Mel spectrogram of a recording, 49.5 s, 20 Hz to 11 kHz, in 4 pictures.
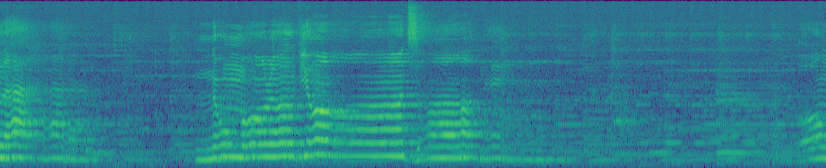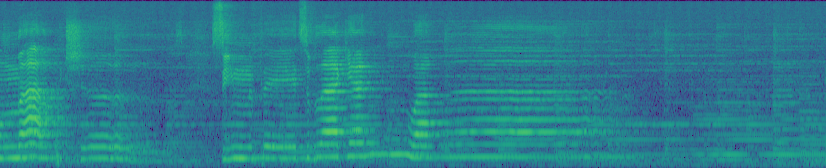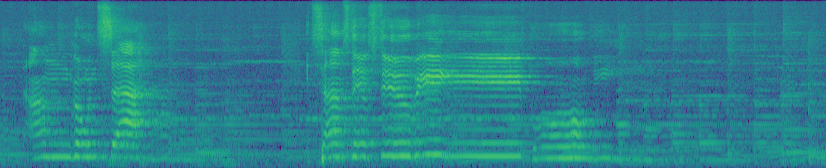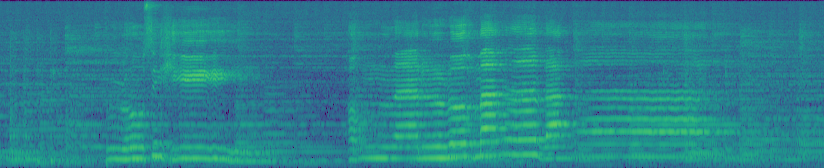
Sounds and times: Gospel music: 0:00.0 - 0:49.5
Vocal music: 0:00.0 - 0:49.5.

